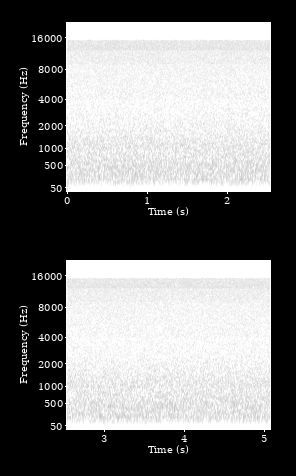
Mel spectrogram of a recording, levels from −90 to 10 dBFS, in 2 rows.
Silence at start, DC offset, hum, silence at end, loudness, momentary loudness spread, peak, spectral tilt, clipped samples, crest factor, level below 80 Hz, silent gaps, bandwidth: 0 s; under 0.1%; none; 0 s; -59 LUFS; 0 LU; -48 dBFS; -1 dB/octave; under 0.1%; 14 dB; under -90 dBFS; none; 15.5 kHz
